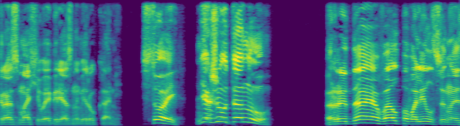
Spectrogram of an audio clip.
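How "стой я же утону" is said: high-pitched wail of protest; panicked yell. A narrator's reading. Mak begging them to stop, yelling in panic. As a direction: cry out as if about to drown. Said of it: "завопил Мак".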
